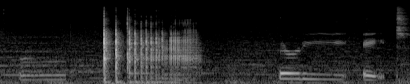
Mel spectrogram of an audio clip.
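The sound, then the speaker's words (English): Dice are rolled for initiative in a tabletop role-playing game, clattering across a hard surface in a quick burst of rattling clicks that slows and settles after about a second, with brief murmured voices before and after. “Alright, everyone, roll initiative!”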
